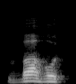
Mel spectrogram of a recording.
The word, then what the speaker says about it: बहुत: है ऐसे कीजिएगा यहां बहुत जो लिखा हुआ है यहां जो है ना छोटी ऊ की मात्रा का प्रयोग हुआ है यानी कि ह में छोटी ऊ की मात्रा का प्रयोग हुआ है तो इसका उच्चारण यहां होगा बहुत यानी सिंपल तरीके से होगा चतुर में भी जो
